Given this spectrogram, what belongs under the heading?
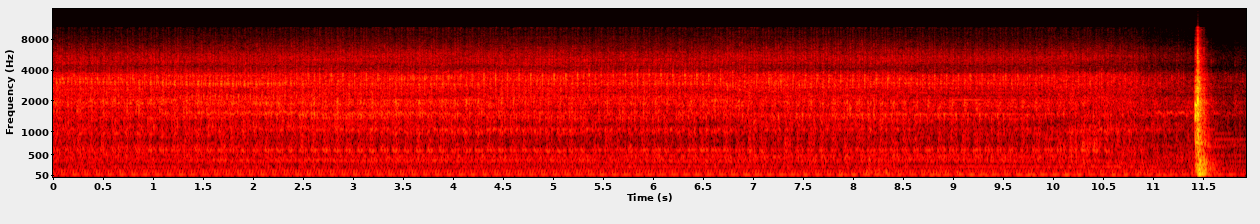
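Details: Lada Kalina at 50,000 km, check engine light on: uneven idle with a faint tapping and occasional stumble; engine knock with misfires, cause not yet determined.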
